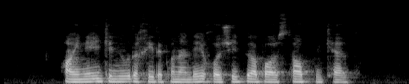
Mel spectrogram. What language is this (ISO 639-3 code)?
fas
